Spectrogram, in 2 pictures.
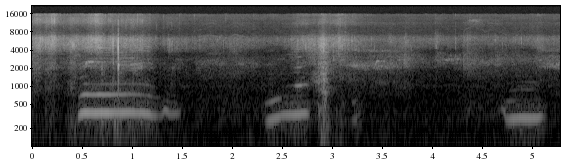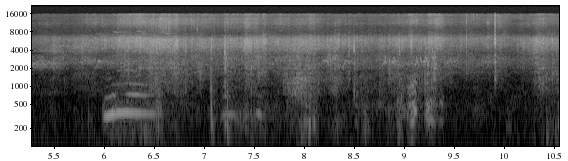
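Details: A goat under attack, being eaten alive by a Komodo dragon, gives four short, hoarse bleats spaced a few seconds apart. A steady hiss of background noise and scattered faint clicks surround the calls.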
